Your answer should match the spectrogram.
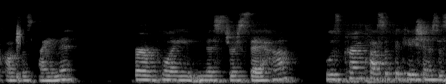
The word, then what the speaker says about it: Ceja: Thomas, okay, I know the J is like an H, so I'm not going to butcher this one up, but it's C-E-J-A.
